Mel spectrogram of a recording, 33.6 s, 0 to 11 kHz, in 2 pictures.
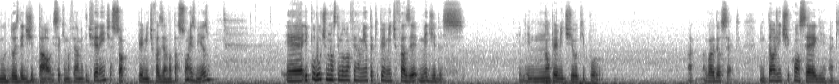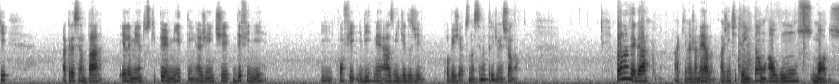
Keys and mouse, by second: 1.8 Escape, 3.8 ctrl+z, 4.2 ctrl+z, 4.4 ctrl+z, 4.6 ctrl+z, 4.8 ctrl+z, 5.1 ctrl+z, 6.4 click, 8.7 click.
